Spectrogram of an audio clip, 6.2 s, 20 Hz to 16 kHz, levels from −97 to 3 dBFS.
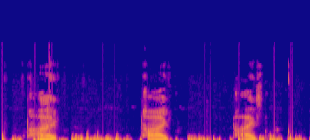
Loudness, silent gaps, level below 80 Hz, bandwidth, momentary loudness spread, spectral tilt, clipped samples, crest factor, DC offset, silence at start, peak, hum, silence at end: -24 LUFS; none; -50 dBFS; 9.4 kHz; 11 LU; -8 dB/octave; under 0.1%; 20 dB; under 0.1%; 0.05 s; -4 dBFS; none; 0.15 s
